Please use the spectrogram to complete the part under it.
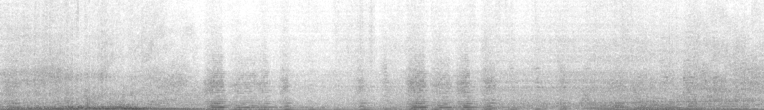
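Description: A car drives across Arctic ice toward the North Pole, its engine a steady loud low drone throughout with rumbling, bumping bursts from the rough surface partway through; no voices.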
